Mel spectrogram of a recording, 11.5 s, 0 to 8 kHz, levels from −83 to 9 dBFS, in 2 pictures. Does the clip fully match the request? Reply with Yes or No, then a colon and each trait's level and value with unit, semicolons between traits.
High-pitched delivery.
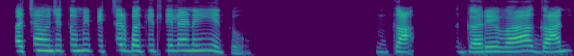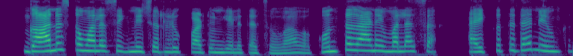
Yes: very high, 260 Hz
